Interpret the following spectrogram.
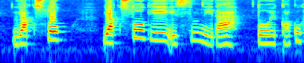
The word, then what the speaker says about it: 약속: Khi phát âm các bạn chú ý gấp đôi phụ âm sờ lên. 약속.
